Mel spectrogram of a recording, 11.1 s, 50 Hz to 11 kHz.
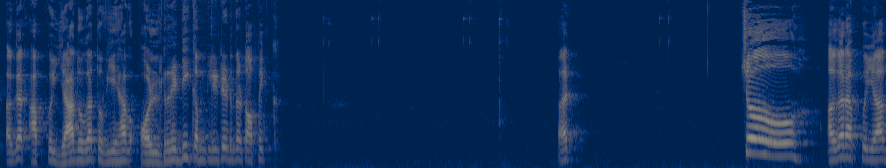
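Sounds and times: low room hum: 0:00.0 - 0:11.0
faint clicks: 0:04.0 - 0:04.9, 0:05.7 - 0:06.5, 0:08.2 - 0:09.0.

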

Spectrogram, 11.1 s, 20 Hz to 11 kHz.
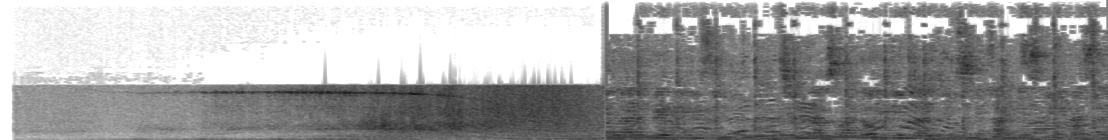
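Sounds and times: rushing noise: 0:00.2 - 0:11.0.

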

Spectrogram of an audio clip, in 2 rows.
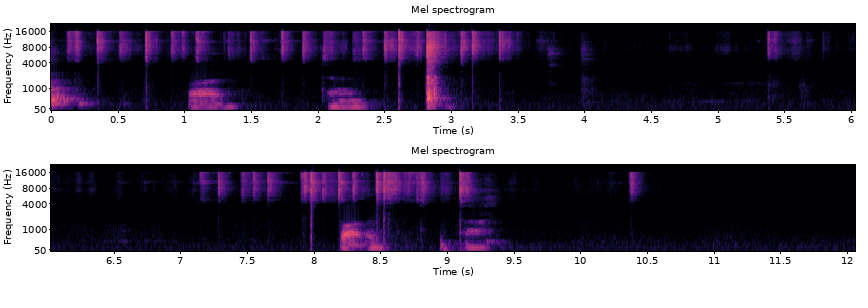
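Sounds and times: metal juggling balls jingling: 0:00.0 - 0:03.8, 0:05.4 - 0:06.3, 0:07.0 - 0:09.4.

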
